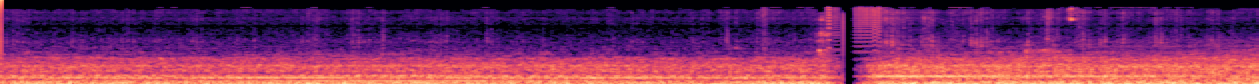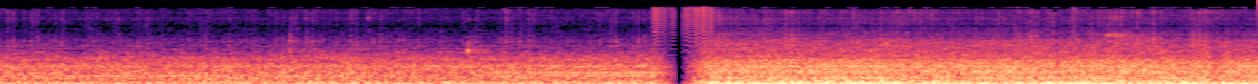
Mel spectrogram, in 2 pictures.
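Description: Road and engine noise inside a Subaru SUV's cabin while driving, a steady low rumble that drops out briefly twice.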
